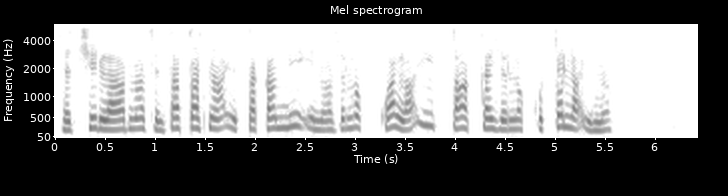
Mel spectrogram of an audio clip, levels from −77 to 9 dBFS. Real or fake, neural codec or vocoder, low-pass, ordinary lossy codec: real; none; 5.4 kHz; Opus, 32 kbps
